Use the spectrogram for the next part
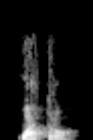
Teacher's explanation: tiene su alófono semivocal, en este caso es labio velar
